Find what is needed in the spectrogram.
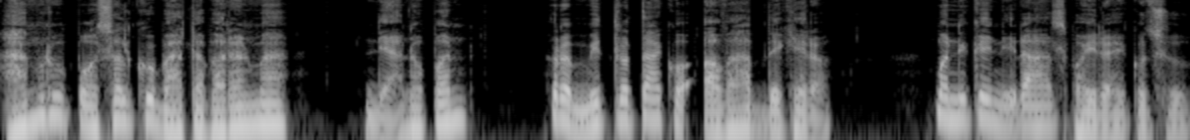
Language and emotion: Nepali, sad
